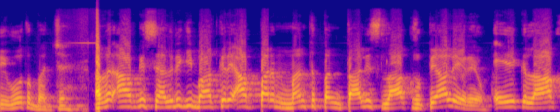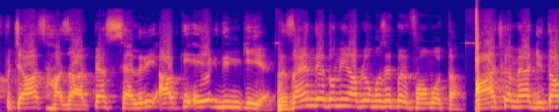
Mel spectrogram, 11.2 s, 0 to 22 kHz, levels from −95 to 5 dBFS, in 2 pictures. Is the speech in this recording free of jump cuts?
no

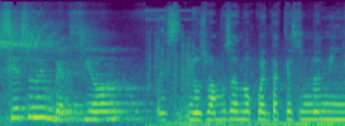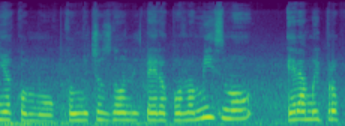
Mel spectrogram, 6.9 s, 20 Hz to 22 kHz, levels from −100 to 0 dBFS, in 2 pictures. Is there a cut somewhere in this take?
yes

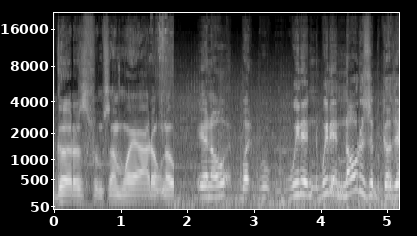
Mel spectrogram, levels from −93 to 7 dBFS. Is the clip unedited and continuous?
no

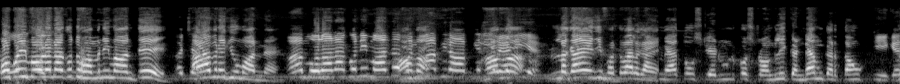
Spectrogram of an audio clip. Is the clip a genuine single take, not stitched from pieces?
no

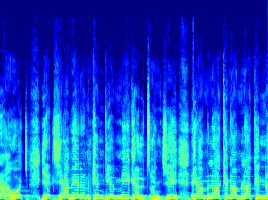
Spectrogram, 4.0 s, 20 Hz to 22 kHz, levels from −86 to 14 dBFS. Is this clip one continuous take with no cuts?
no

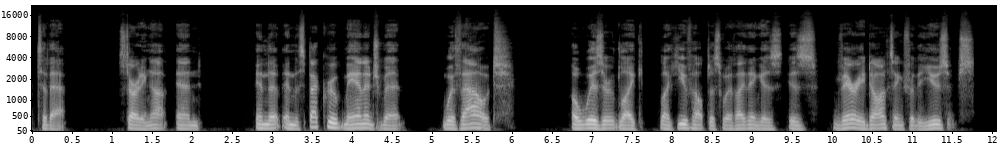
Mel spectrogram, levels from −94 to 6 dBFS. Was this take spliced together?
no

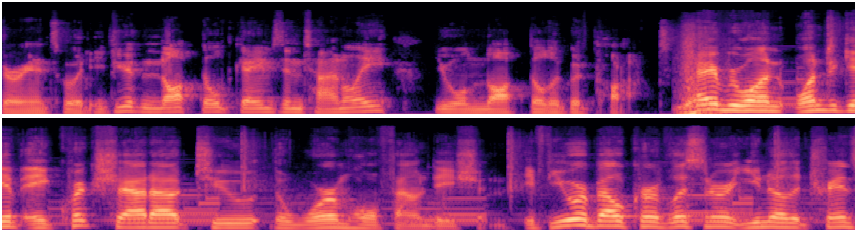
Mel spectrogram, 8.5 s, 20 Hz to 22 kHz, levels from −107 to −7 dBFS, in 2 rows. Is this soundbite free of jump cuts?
no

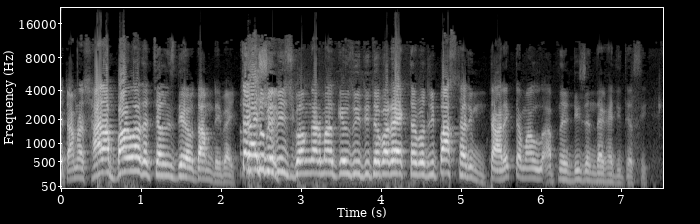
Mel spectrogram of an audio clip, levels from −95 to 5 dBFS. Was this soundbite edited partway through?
yes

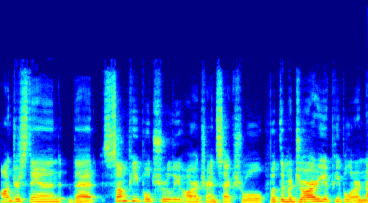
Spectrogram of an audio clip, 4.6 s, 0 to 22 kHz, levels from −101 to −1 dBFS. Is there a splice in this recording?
no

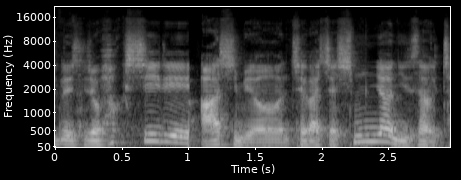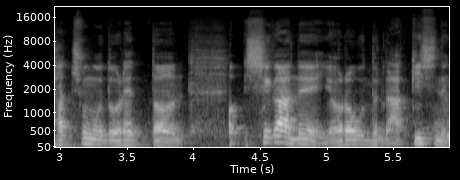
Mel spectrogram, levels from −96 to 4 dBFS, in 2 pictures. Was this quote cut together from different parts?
no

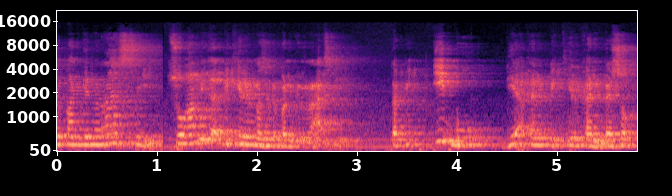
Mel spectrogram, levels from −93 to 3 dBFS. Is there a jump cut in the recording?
yes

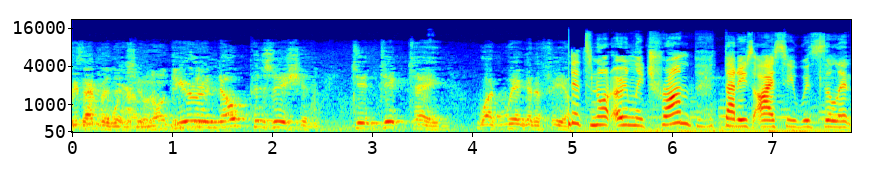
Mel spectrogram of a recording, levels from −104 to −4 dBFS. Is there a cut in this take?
yes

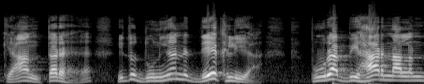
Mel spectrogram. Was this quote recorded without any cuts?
no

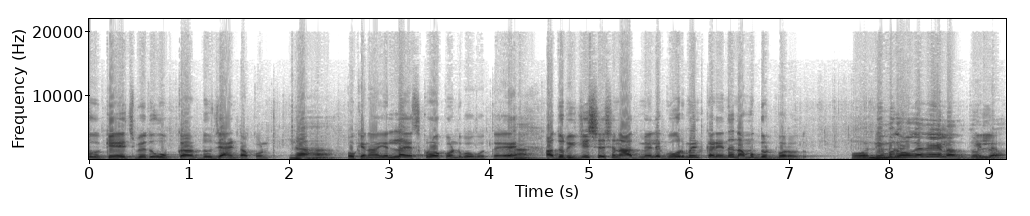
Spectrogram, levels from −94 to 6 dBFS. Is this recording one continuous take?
yes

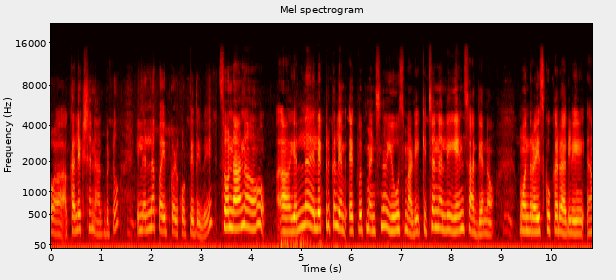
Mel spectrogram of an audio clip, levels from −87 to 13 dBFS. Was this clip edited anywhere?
yes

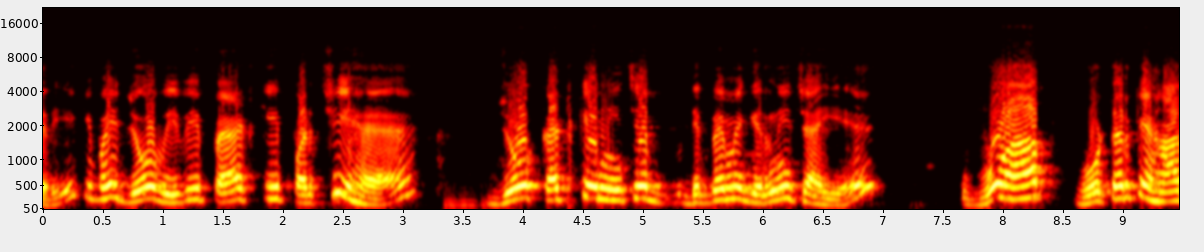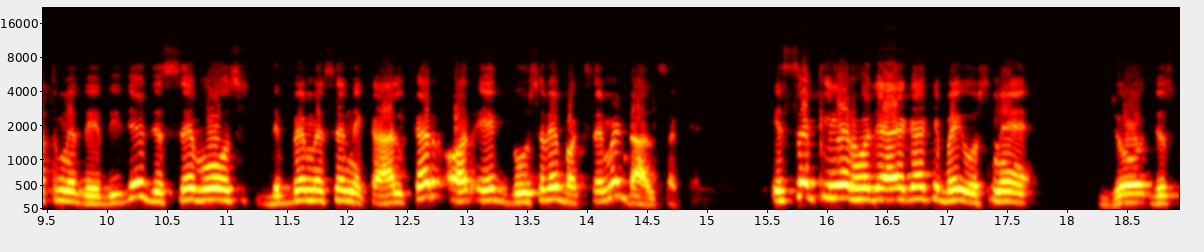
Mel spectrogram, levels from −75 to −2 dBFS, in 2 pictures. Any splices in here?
no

